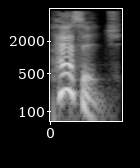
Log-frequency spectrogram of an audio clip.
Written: passage

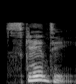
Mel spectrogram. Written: scanty

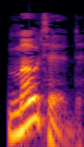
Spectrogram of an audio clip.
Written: moted

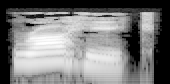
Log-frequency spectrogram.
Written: rahiq

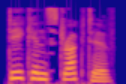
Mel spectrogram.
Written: deconstructive

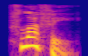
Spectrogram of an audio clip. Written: fluffy

